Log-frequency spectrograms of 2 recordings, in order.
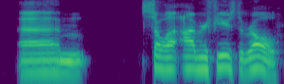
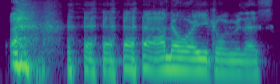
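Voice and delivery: laughing it out, slow; amused slow laugh while speaking; much slower than usual. Real, not acted. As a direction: chuckle through the line, drawn out. Laughs at teasing question.

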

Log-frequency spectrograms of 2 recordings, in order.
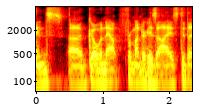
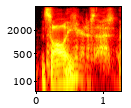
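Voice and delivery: normal talking voice

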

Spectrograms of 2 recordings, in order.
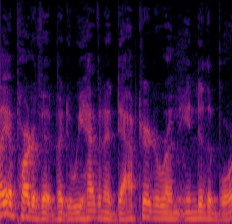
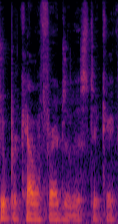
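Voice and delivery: fast big word; 3 semitones lower, 7 dB quieter, much faster than usual. Shown as a demonstration. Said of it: "I'm saying big words".

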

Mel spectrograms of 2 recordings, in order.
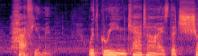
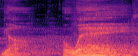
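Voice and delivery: a voice that is not his own; possessed Smith dismissing Yarrow; not Smith's voice; 4 dB quieter, much slower than usual. A narrator's reading. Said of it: "said the voice that was not Smith's".

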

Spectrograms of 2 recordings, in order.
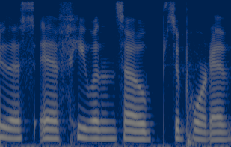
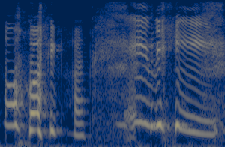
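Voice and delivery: high, loud, delighted disbelief; scandalized exclamation; 9 semitones higher, 10 dB louder than usual. Real, not acted. Cohost reacting to friend's pay prank, scandalized shouting. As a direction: really exclaim at your friend's nerve.

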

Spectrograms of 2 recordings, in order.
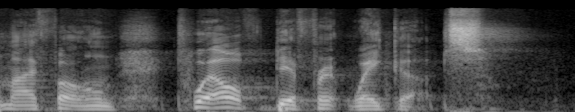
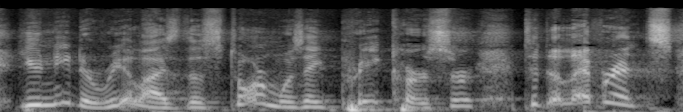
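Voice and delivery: ordinary delivery

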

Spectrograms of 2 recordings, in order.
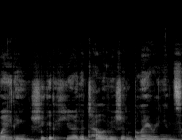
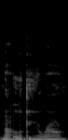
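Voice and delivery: plain reading voice

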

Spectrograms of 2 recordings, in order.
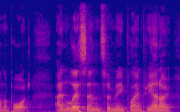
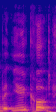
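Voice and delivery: bemused mum; 6 semitones higher, 4 dB louder than usual. Retold or imitated. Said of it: "my mum would just bemused be like".

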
